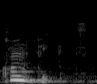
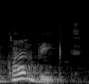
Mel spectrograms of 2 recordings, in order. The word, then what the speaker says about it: convict: Now that's showing you that the stress is on the first syllable, right?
